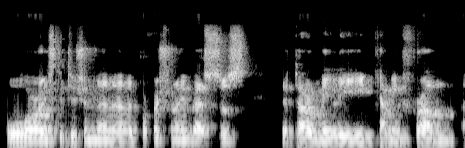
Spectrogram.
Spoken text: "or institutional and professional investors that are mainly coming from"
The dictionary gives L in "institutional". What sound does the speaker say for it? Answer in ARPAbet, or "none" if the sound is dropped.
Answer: N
